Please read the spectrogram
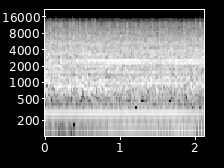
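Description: Arena goal horn sounding one long steady blast over a crowd cheering a goal.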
